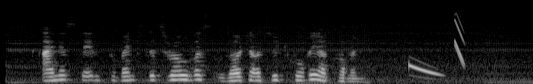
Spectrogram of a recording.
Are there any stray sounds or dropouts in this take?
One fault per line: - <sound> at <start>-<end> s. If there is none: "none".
- chirp at 4.1-4.7 s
